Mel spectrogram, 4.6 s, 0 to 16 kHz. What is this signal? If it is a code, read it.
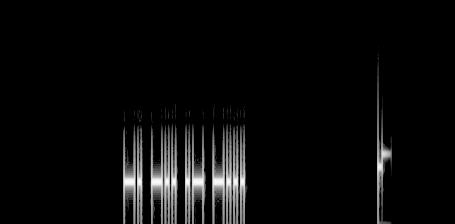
Morse code, heard as a keyed tone, about 34 wpm, 700 Hz. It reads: NDAB
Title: All Cut Numbers - 4-Digit 35wpm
